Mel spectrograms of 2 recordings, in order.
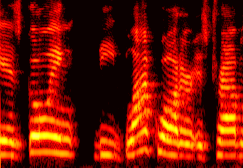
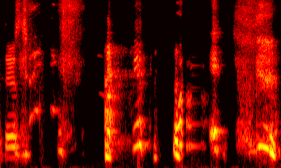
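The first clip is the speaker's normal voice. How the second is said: laughing refusal; 8 semitones higher, much slower than usual. Retold or imitated. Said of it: "the guy behind us is like".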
